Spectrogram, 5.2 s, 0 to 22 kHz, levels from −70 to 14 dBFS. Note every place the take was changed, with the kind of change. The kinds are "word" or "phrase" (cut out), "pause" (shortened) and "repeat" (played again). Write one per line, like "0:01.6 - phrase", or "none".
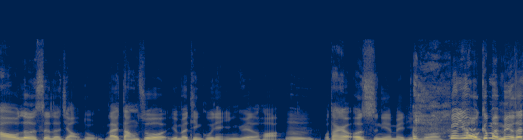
none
